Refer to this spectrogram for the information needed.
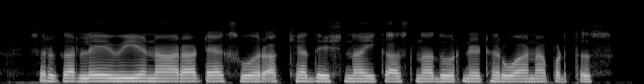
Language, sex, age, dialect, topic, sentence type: Marathi, male, 18-24, Northern Konkan, banking, statement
